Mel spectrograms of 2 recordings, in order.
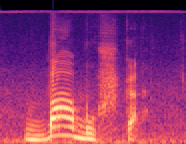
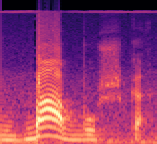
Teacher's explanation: Stress the ba, first syllable.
